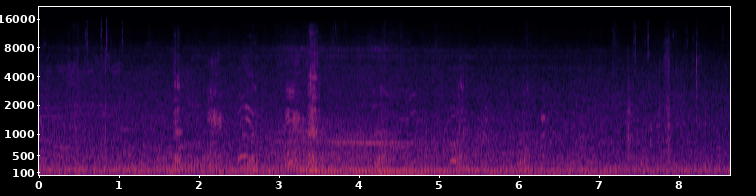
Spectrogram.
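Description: A few short, pitched squeaks from a young long-tailed macaque, about two to four seconds in, over a steady low background hum.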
